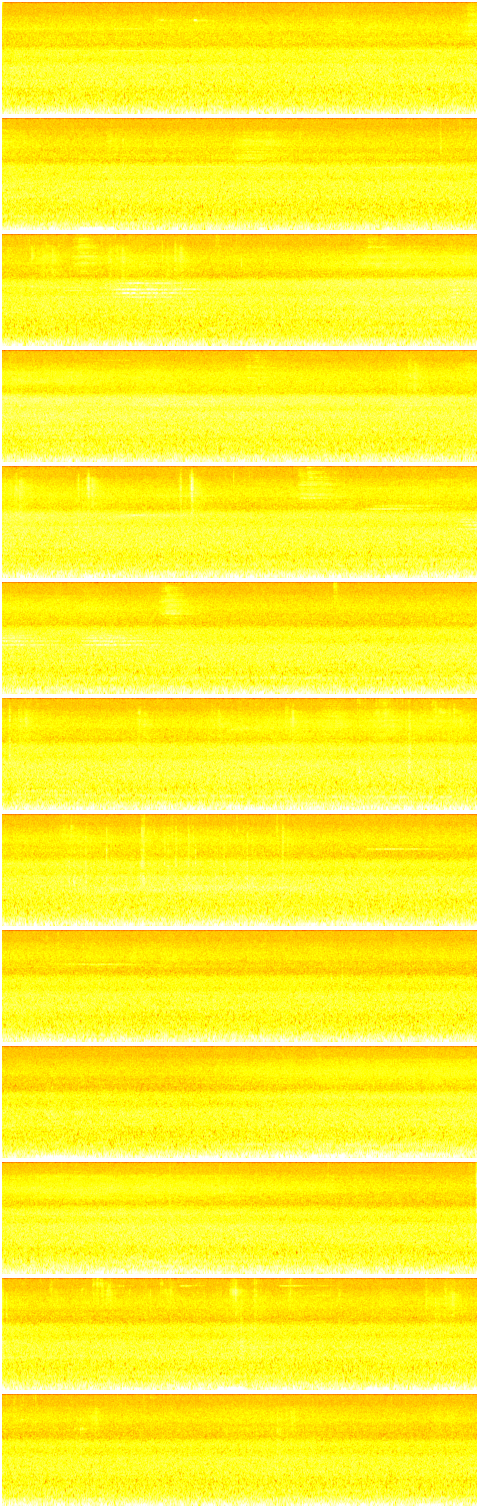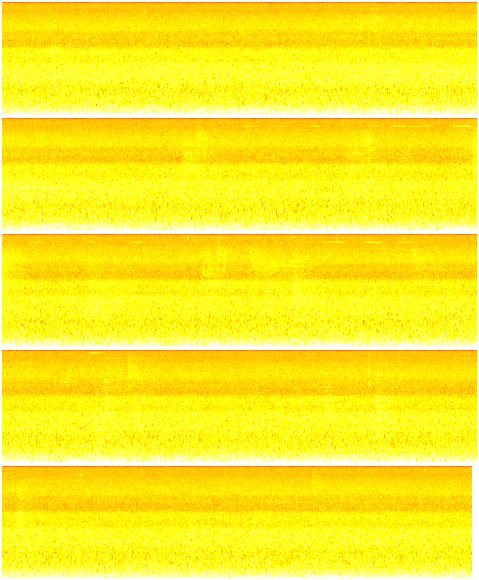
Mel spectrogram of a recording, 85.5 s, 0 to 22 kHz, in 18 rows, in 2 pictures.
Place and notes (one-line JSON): {"title": "Chung Shan Creative Hub, Taipei - in the square", "date": "2014-02-06 13:18:00", "description": "Sitting in the square, Environmental sounds, Traffic Sound, Binaural recordings, Zoom H4n+ Soundman OKM II", "latitude": "25.06", "longitude": "121.52", "timezone": "Asia/Taipei"}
